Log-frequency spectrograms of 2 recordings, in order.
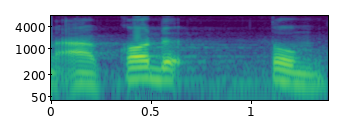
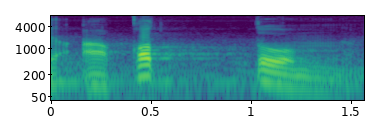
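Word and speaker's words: عَقَّدْتُمْ: Mutajanisain mutajannisain bukan aq tum tapi aqattum di masuk ke ta ya. Heeh. Dal mati ketemu ta. Ba ya ba mati ketemu mim. Sama itu ya. Jadi dibacanya idgam ya.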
